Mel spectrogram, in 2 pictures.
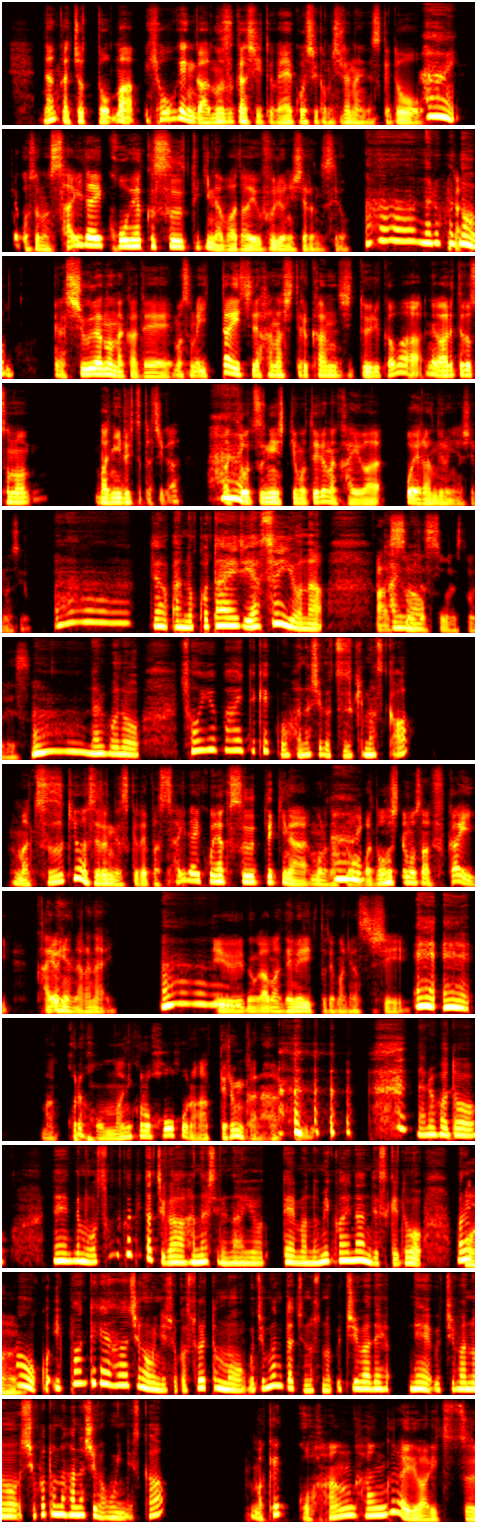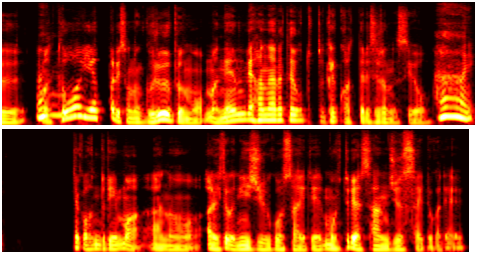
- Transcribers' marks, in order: "答えやすい" said as "こたえじやすい"; laugh
- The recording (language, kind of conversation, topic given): Japanese, advice, 集まりでいつも孤立してしまうのですが、どうすれば自然に交流できますか？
